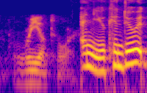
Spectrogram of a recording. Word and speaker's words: Realtor: The way to say it is realtor. The correct pronunciation in Virginia is realtor. I think it's the same pronunciation in North Carolina, Texas, Oklahoma, or even if you went to a foreign country, it's realtor.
